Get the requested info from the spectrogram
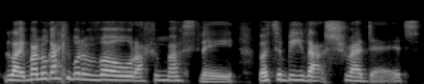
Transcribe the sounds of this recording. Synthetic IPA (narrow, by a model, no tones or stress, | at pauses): lajk̚manuːɡaɬiboːdənvowɾakʰənməslib̥ətʰəbiðatʃɹɛdɪ̰d̥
